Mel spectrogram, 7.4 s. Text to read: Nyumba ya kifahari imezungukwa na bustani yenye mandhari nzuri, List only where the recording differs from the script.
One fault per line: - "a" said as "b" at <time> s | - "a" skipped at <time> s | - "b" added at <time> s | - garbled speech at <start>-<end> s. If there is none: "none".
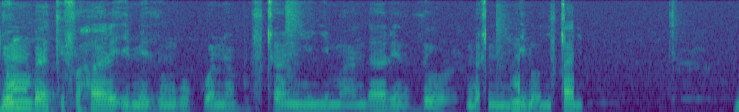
- garbled speech at 4.7-5.8 s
